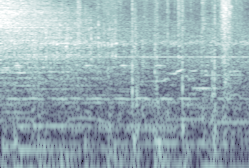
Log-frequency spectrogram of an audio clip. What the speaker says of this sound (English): And even his footsteps are too loud, bruh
